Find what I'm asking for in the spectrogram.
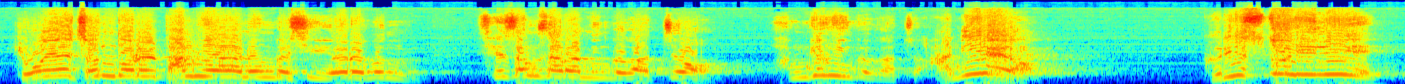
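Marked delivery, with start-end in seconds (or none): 4.6-6.9 much higher and louder; emphatic preaching. Real, not acted. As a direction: drive the point home to the congregation. Preacher stresses a key point. (설교자가 회중에게 크고 높게 힘주어 강조)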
